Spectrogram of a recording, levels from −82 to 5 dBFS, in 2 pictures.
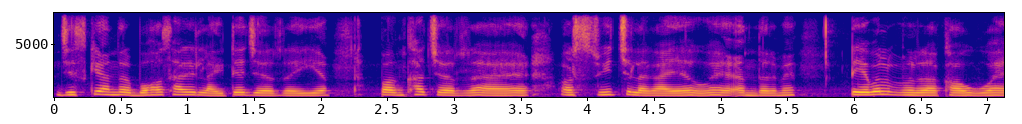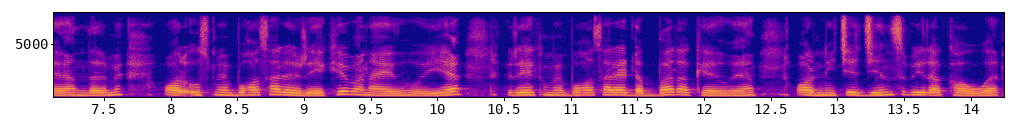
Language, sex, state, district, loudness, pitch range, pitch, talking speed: Hindi, female, Jharkhand, Garhwa, -16 LUFS, 210-240 Hz, 225 Hz, 200 wpm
